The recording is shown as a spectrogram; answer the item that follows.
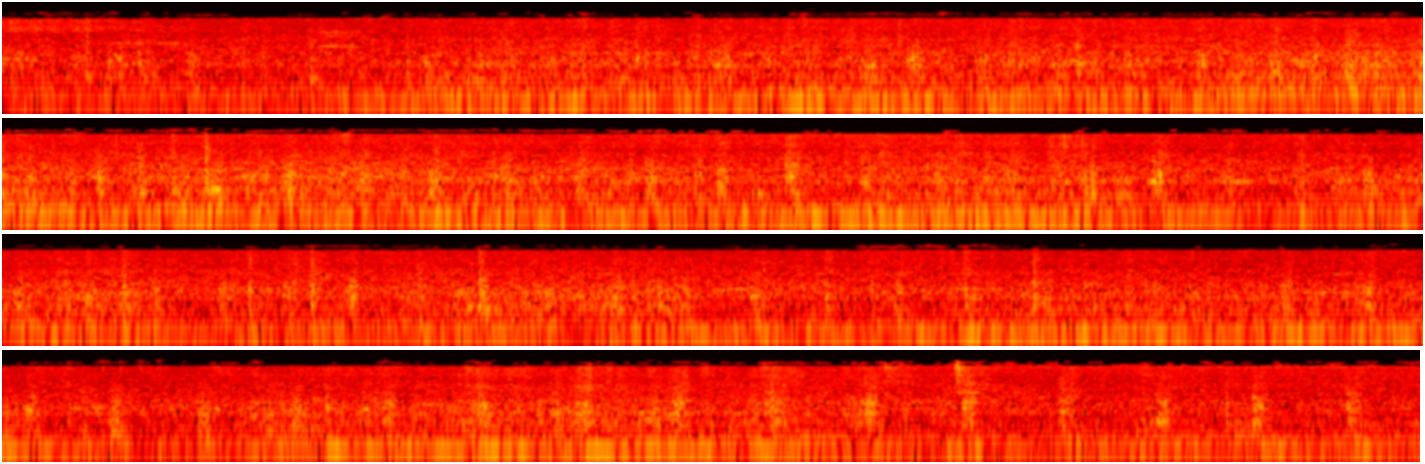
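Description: Casey Jr. Circus Train's small cars rolling along narrow-gauge track: a steady low rumble with a constant run of wheel clicks and rattles over the rails.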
